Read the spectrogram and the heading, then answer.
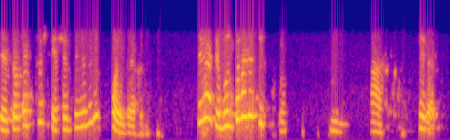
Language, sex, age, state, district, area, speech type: Bengali, female, 30-45, West Bengal, Kolkata, urban, conversation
